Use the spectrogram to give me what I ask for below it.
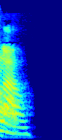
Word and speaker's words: pulau: How do you say Pulau. – It? – Yeah, mate. – Pulau. Pulau. – Yeah, P-U-L-A-U Pulau.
